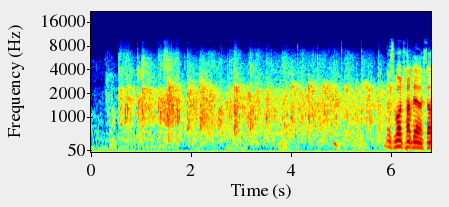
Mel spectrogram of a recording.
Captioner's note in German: Beifall bei der CDU und dem BÜNDNIS 90/DIE GRÜNEN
